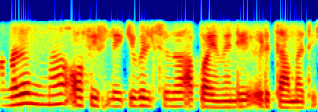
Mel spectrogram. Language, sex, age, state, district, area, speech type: Malayalam, female, 18-30, Kerala, Thrissur, rural, conversation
